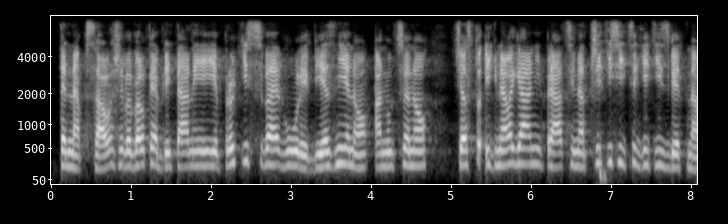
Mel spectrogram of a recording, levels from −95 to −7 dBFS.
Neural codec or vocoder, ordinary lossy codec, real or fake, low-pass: codec, 16 kHz, 16 kbps, FunCodec, trained on Chinese and English, 50 frames a second; none; fake; 7.2 kHz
